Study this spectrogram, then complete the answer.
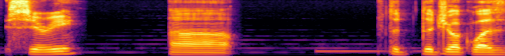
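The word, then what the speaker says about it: Cwy: ] with apple it it's spelled differently it is c-w y but still pronounced Siri okay I just spelled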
